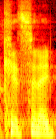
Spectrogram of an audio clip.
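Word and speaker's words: 狐: I know it's pronounced kitsune.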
